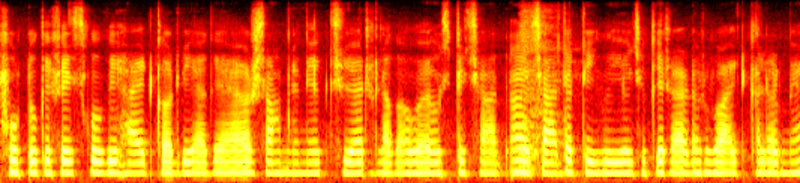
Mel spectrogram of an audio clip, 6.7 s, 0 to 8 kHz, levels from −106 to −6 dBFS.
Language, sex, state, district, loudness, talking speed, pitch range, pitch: Hindi, female, Odisha, Sambalpur, -18 LUFS, 285 wpm, 175-180 Hz, 175 Hz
